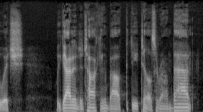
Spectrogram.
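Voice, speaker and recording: In a dry, close sound with no echo, a man speaks at a very deep, low pitch with ordinary pitch variation. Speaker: podcast host. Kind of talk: podcast intro. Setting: office studio.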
